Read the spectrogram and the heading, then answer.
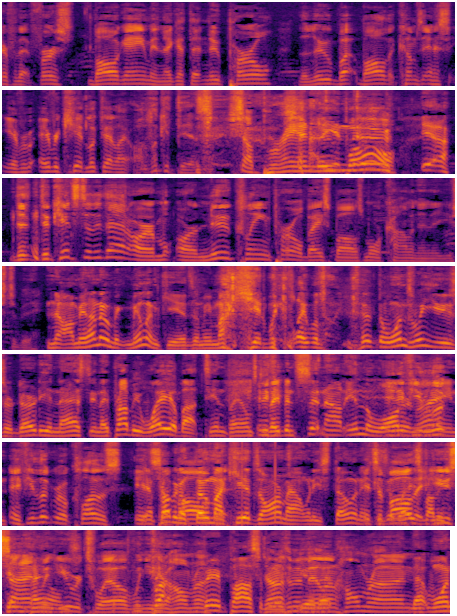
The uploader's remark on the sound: LIVE from DeViney Equipment in Madison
